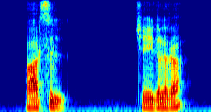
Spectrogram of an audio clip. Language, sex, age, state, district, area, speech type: Telugu, male, 30-45, Andhra Pradesh, East Godavari, rural, spontaneous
